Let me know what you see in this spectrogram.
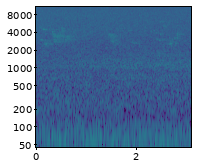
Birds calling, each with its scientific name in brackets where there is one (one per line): Red-eyed Vireo (Vireo olivaceus)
